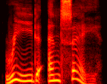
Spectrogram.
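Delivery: usual speaking voice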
